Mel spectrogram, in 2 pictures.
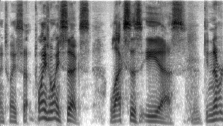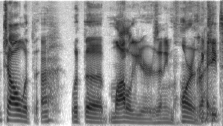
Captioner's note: chuckles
